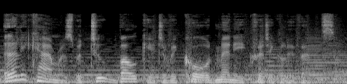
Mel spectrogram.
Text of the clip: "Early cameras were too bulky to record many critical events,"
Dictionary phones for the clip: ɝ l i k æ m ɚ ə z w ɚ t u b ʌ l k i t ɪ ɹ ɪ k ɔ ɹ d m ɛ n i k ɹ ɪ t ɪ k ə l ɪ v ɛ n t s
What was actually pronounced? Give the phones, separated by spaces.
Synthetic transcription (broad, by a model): ɝ l i k æ m ɚ ə z w ɚ t u b ʌ l k i t ɪ ɹ ɪ k ɔ ɹ d m ɛ n i k ɹ ɪ t ɪ k ə l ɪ v ɛ n t s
